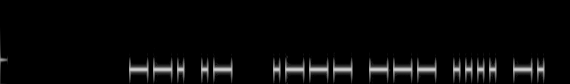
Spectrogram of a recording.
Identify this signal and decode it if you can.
Morse code, heard as a keyed tone, about 20 wpm, 700 Hz. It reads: GA JOHN
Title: K1USN SST QSO Practice - 20wpm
